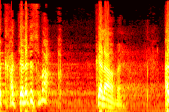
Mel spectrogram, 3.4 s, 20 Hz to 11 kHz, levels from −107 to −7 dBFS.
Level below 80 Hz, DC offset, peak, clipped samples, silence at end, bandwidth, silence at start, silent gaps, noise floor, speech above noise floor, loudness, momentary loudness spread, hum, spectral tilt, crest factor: -46 dBFS; under 0.1%; 0 dBFS; 1%; 0 s; 11 kHz; 0 s; none; -47 dBFS; 34 dB; -13 LUFS; 13 LU; none; -6 dB/octave; 14 dB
